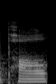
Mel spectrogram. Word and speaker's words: pall: For the we mostly have A when it's with an L, except for Paul, the name, and Paul, like a pall fell over them, have the same spelling. Not the same spelling, the same pronunciation.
